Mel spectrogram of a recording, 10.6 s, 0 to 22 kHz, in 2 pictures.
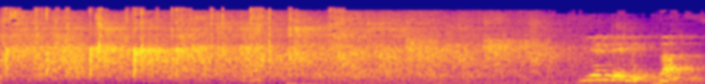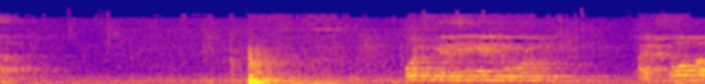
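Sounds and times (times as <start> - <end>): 
crowd applauding: 0.0 - 4.7
speech: 4.4 - 5.4, 8.3 - 9.1.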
